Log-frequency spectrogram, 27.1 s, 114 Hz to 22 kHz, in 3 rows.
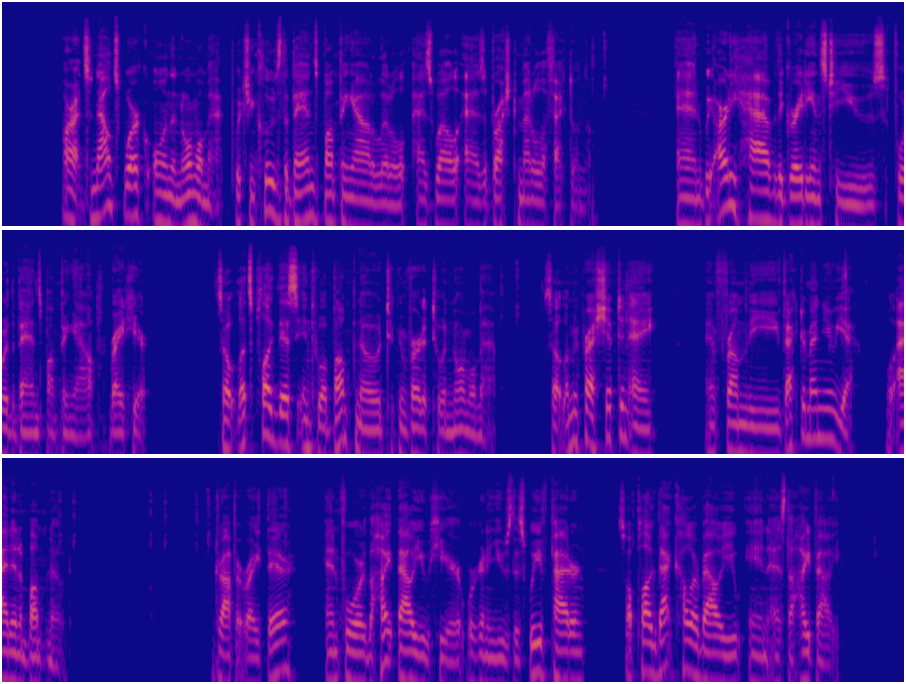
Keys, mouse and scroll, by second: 5.9 middle click, 6.2 scroll down 1, 6.8 middle click, 7.9 scroll up 1, 8.2 middle click, 8.5-9.0 scroll up 1, 9.8 ctrl+shift+click, 14.0 middle click, 15.0 shift+a, 18.6 click, 20.0 middle click, 20.3-20.8 scroll up 1, 20.8 middle click, 24.4 click, 27.0 scroll down 1.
